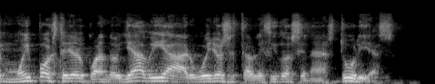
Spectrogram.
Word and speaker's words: Argüello: ellos te quedan bien dice ok mister agua low y pronuncian al vuelo como que si estuvieran porque fueron brasileros pero pero no es argüello que decirles tengo que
